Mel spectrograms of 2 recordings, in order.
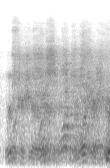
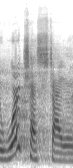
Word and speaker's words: Worcestershire: The pronunciation, Wor -- - I never get it right.” “-- ches --” “War-sta-shire.” “Wors-wors-wors-suh-sure.” “Wers-a-shur. Worsty-sher.” “On my channel, I say Wor-chest-ayer sauce. We’re gonna take some Worcestershire sauce, and we’re gonna mix that up.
